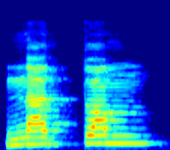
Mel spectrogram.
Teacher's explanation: व के ऊपर जो अनुस्वार है उसका उच्चारण हमको म ले आना है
